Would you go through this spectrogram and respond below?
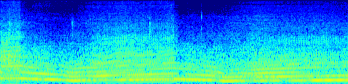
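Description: A car engine in the racing game Forza revs loudly and continuously, its pitch climbing, dipping at a gear change and climbing again, with no voices over it.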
